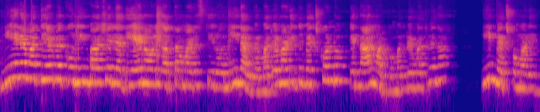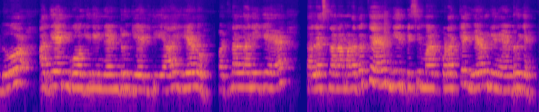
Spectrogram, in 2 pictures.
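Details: Adult woman speaking Kannada; typical speech.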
